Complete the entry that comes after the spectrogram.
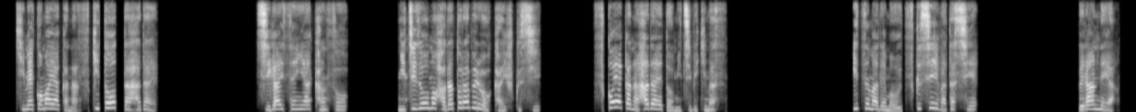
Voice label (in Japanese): CMささやき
